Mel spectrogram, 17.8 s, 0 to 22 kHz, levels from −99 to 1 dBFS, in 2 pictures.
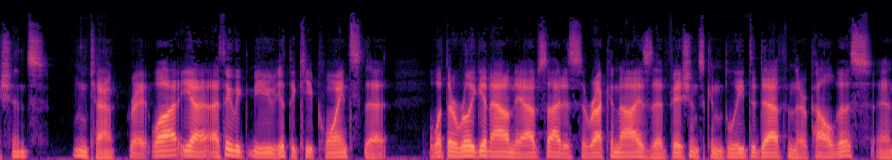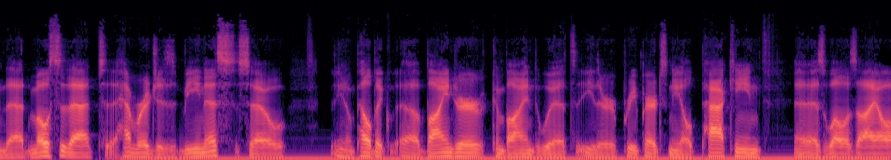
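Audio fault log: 10.09–17.84 s, mains hum: right after "that most of that", a steady 50 Hz tone enters beneath the speech and persists to the end of the clip, sitting roughly 10 dB below the speech. Power-line current is leaking into the signal path, most plausibly through a ground loop or a nearby transformer, so the buzz carries the supply frequency as a fixed low drone with some weaker low harmonics.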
